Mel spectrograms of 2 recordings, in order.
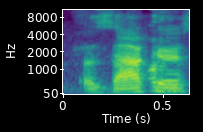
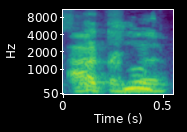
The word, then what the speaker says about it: Akaza: Is it Something Azaka? Akaza. Right?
